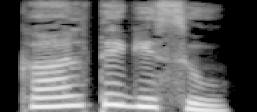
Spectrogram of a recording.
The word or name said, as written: ಕಾಲ್ತೆಗಿಸು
